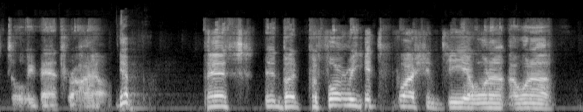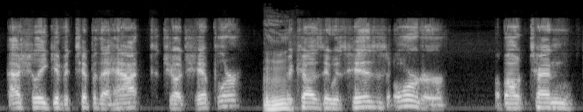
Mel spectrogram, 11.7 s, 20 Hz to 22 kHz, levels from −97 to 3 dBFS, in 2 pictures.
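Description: No technical faults can be heard anywhere in this audio.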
